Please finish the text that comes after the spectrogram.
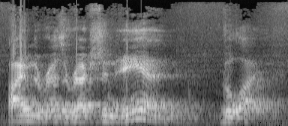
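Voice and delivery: "and" pushed up and set apart; stress on AND. Shown as a demonstration. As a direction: lift "and", then pause before the end. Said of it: "you just emphasize a different word".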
